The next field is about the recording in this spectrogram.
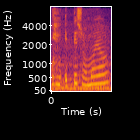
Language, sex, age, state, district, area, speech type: Odia, female, 18-30, Odisha, Malkangiri, urban, spontaneous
